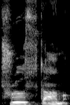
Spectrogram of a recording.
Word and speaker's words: truscum: Oh, it's pronounced true scum, also known as trans medicalist and trans fundamentalist, are trans people who delegitimize the gender of the other trans people.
